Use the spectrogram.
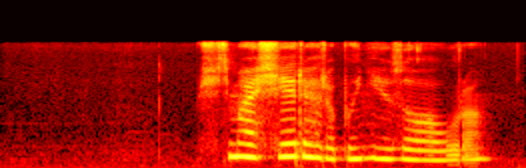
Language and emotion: Russian, sad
